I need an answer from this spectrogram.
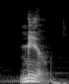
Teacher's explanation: in my American accent, we smush everything down into one syllable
